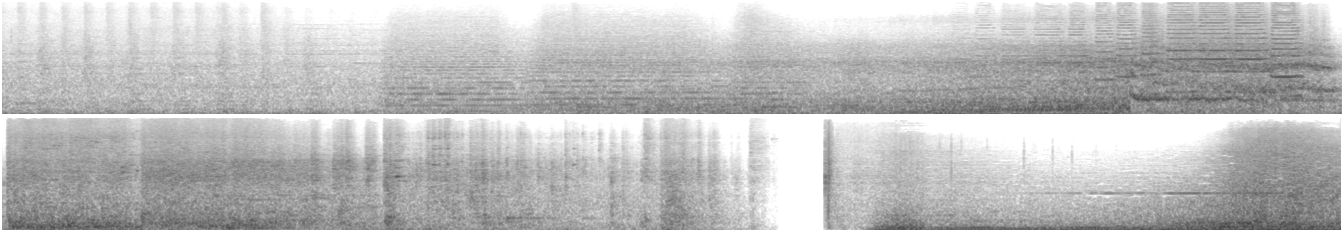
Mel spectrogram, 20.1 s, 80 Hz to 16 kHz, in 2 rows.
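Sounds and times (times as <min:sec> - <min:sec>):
car horn: 0:07.2 - 0:10.1
clattering and knocking: 0:10.1 - 0:15.6
building rush: 0:17.0 - 0:20.0.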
